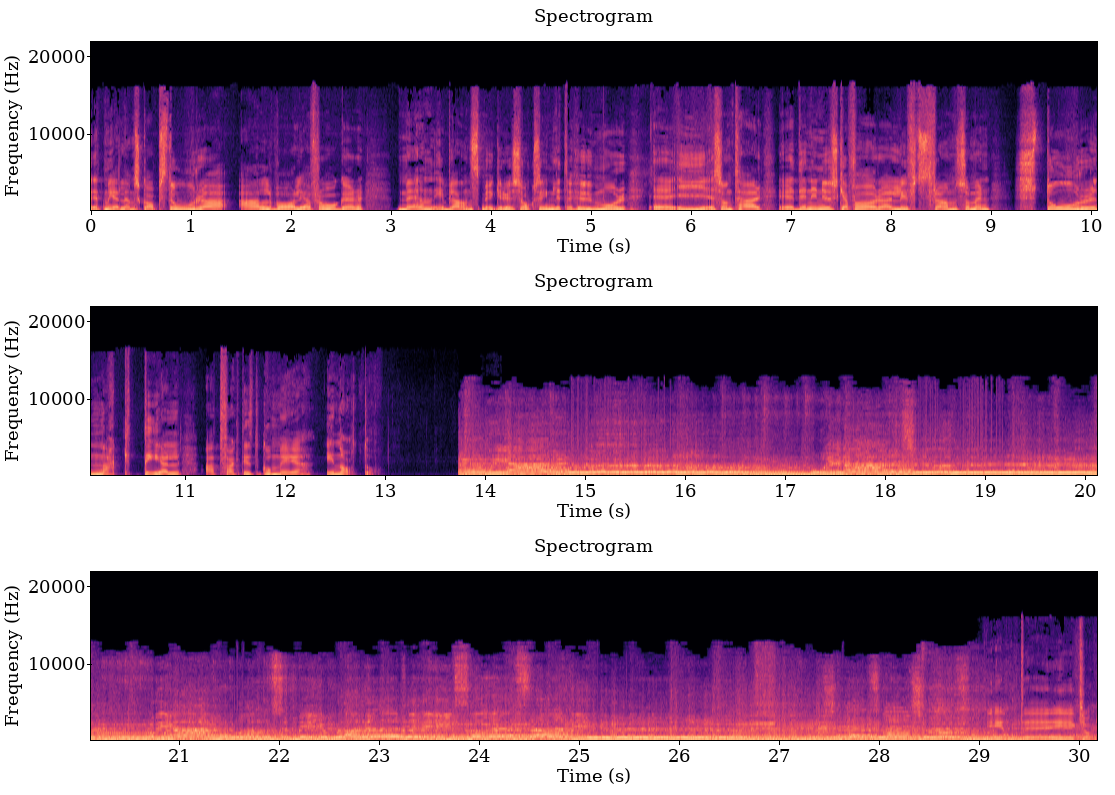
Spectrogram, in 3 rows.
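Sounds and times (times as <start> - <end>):
speech: 0.0 - 13.0
group of ministers singing off-key in chorus: 13.8 - 29.5.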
